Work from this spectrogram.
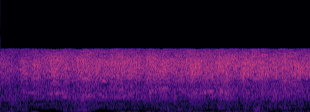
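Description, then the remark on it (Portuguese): Steady audience applause fills the whole stretch, a dense crackle of many hands clapping at once, fairly loud and unbroken, with no voices standing out above it. “Pode aplaudir a ele.”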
